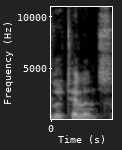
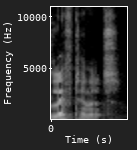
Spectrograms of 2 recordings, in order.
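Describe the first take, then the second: First: The first syllable sounds like 'loo'. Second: The first syllable sounds like 'lef'. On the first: This is how Americans say it. "we don't pronounce this as lieutenants like they do in America" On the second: This is how the British and Australians say it. "I believe we follow the British uh, pronunciation"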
